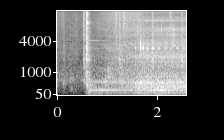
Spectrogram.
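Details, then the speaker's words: 43-year-old Bryant gas furnace after its noisy, dry top motor was oiled: after a click the motor settles into a quiet, even hum with no squeal or grinding. Much quieter; it is a temporary fix. "that quieted it down. Better, way better."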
